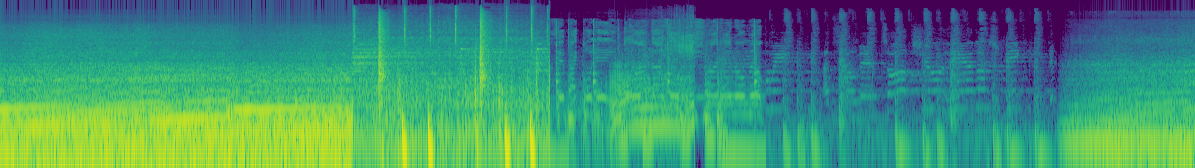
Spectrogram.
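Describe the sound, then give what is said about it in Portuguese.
A Volkswagen car accelerates hard while racing a BMW, its engine roaring loudly with a rising tone for about four seconds. The sound then breaks into choppy, quieter bursts of engine noise and clatter. “Fica pra trás, BMW! Tomando pau de Volks! Pisa, mãe! Pisa tu! Não tira o pé do acelerador, mãe!”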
